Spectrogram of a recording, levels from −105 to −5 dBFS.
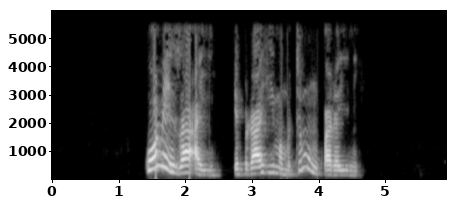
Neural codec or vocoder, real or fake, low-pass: none; real; 5.4 kHz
